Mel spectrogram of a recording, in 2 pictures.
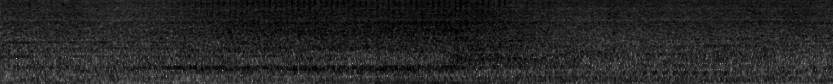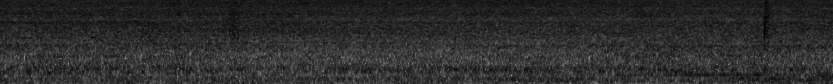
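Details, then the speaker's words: Nissan Versa on a lift in drive, wheel spinning at idle: smooth, even spin with no rolling vibration or growl felt at the spring, so this wheel bearing is good. "I don't feel the I don't feel the bearing on this side also so we know for sure this bearing is good"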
